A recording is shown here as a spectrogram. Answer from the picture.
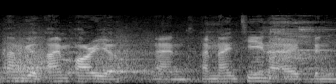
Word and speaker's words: Arya: spell your first name a r y a a r y a and it's pronounced Arya AR like from that girl in Game of Thrones okay I'll I accept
